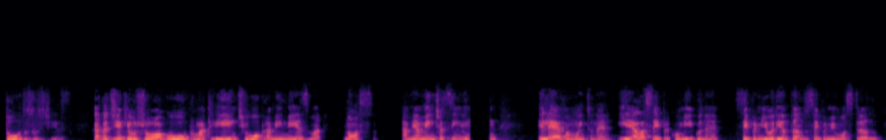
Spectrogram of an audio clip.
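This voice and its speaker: A Brazilian woman, a tarot reader, telling her story with deep emotion in a live interview over a video call. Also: fairly even intonation, unhurried, dull audio. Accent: Brazilian Portuguese. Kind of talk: casual testimony in a live interview.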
